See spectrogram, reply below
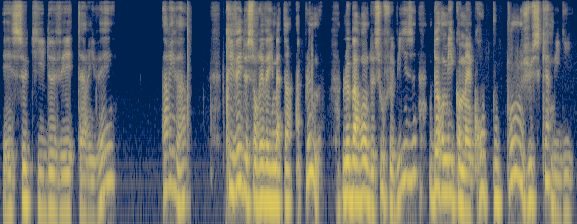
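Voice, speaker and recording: A storyteller giving a gentle, expressive scripted narration of a children's tale, with a husky voice. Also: medium pitch.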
